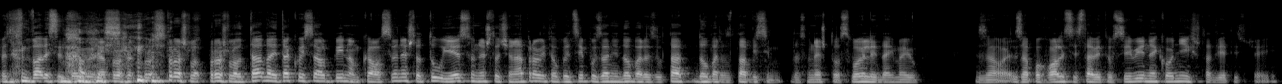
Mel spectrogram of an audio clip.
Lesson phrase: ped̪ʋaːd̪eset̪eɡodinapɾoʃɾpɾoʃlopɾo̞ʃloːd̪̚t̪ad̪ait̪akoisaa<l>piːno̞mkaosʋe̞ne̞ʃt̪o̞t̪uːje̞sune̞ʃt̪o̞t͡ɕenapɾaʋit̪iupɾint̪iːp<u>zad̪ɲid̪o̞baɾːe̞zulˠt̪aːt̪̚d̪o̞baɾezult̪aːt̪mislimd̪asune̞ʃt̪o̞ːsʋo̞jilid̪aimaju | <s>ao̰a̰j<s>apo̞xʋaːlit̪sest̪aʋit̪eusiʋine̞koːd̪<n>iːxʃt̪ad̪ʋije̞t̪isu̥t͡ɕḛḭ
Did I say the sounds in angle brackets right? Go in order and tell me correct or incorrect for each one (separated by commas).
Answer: correct, correct, incorrect, incorrect, incorrect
